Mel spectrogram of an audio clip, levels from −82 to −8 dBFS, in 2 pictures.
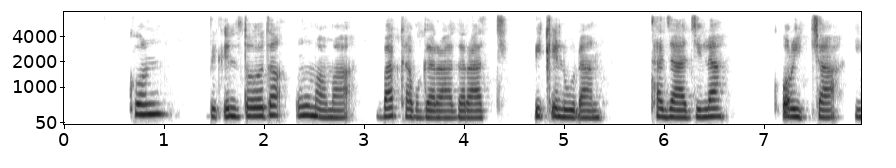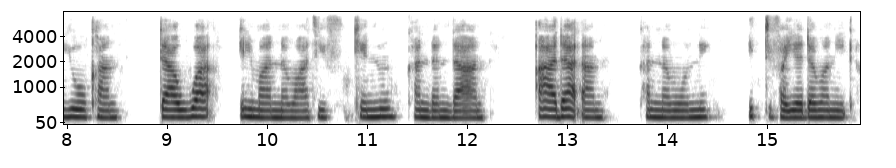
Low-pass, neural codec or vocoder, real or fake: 7.2 kHz; codec, 16 kHz, 4.8 kbps, FACodec; fake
